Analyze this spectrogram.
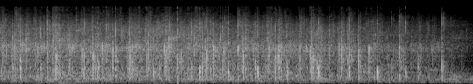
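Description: Audience applauding: a dense, even patter of many hands clapping, fading out near the end.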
